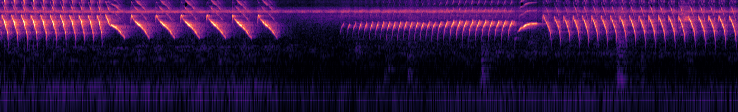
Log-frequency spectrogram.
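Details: Post-molting canary song: a fast buzzy trill, then a run of six descending whistles, a brief pause, a smooth continuous high rolling trill, and another rapid repeated trill to the end.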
